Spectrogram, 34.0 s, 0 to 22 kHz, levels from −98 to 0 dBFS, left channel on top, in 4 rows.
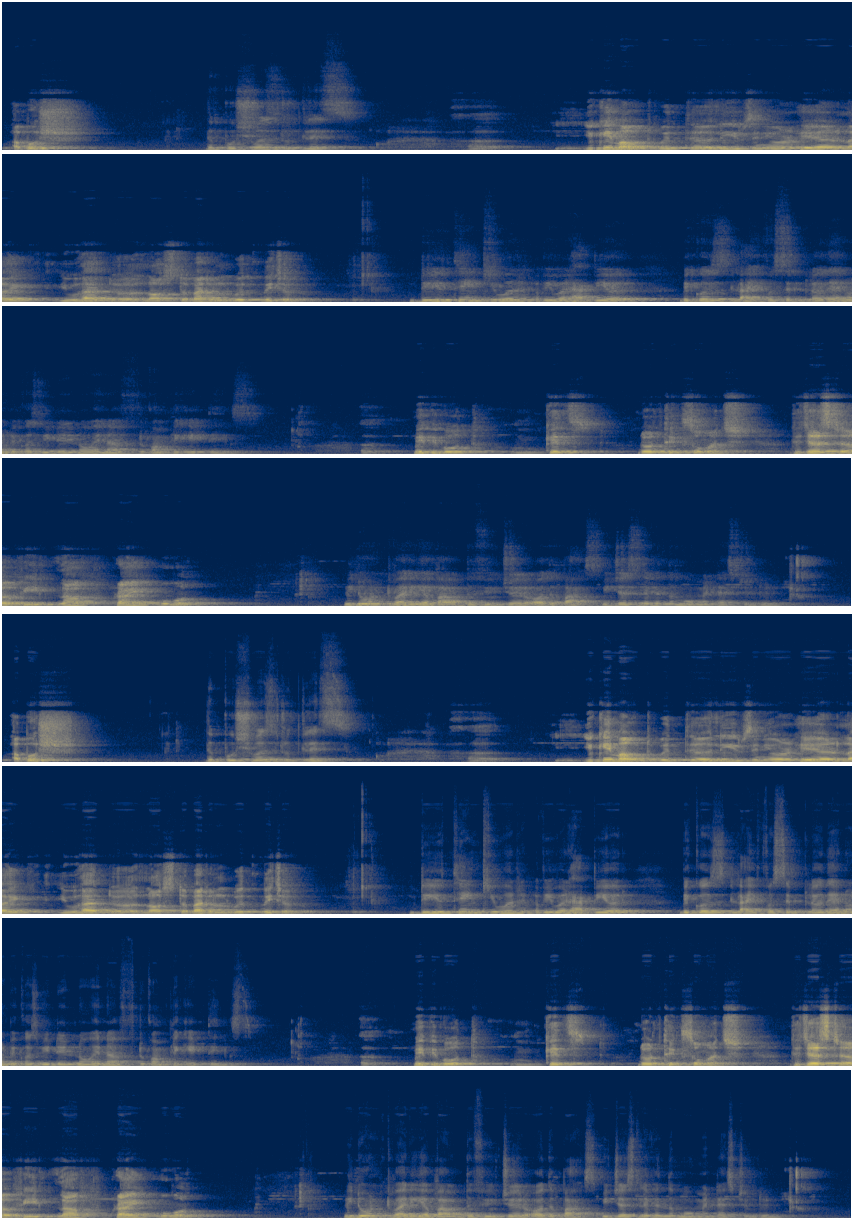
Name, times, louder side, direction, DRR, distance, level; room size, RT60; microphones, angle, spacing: voice 1, 0.1-0.7 4.7-5.0 5.5-8.7 9.0-11.4 20.6-20.7 21.1-21.6 22.1-22.8 23.4-24.4 24.9-27.4, right 2 dB, 85° right, 4 dB, 1.1 m, -30 dB
voice 2, 2.0-3.5 12.0-12.1 12.6-14.9 15.3-19.3 28.9-33.3, right 2 dB, 60° right, 3 dB, 0.9 m, -36 dB
11.5 x 8.8 x 3.3 m, 1.0 s
head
